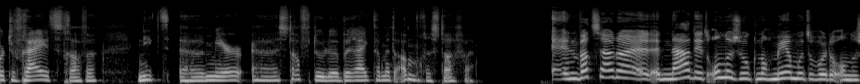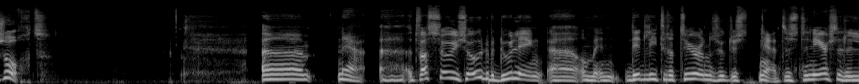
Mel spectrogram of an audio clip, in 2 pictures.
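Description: Compressed frames skipped at 0.85 s, just before "niet meer strafdoelen bereikt", at 2.56 s after "niet meer", and at 13.48 s after "eh het was sowieso". The decoder drops whole frames, roughly 70, 20 and 50 ms, so the speech jumps ahead.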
